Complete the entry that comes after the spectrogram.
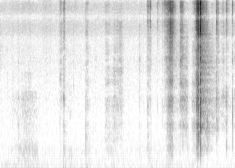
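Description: Scissors cutting across a piece of card stock for a birthday card, a series of short crisp snips and crunches, sparse at first and then louder and quicker toward the end, close up.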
